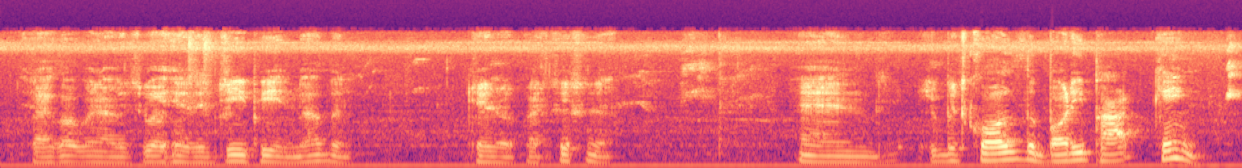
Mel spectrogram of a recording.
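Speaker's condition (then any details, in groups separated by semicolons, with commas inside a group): Parkinson's disease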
